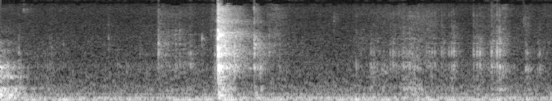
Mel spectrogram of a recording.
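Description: Near silence with one short click about a second and a half in: the Spypoint Cell Link's SD-card adapter being pushed into the trail camera's card slot.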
